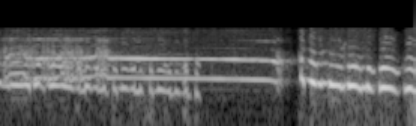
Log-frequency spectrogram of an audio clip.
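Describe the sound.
A person imitates a turkey gobbling, holding a loud, warbling, throaty call before breaking into a quicker burst of rapid gobbles, with no other sounds around it.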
